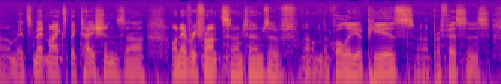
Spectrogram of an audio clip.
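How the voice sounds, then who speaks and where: With an Australian accent, a man talks in a fairly low pitch and a monotone, flat intonation. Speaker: MBA student. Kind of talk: interview. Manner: hesitant, many fillers.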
